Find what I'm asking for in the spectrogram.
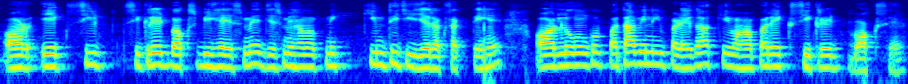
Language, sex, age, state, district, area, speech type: Hindi, male, 18-30, Madhya Pradesh, Bhopal, urban, spontaneous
